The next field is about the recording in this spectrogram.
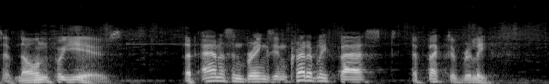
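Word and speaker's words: Anacin: Thousands of people have been introduced to Anison this way.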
